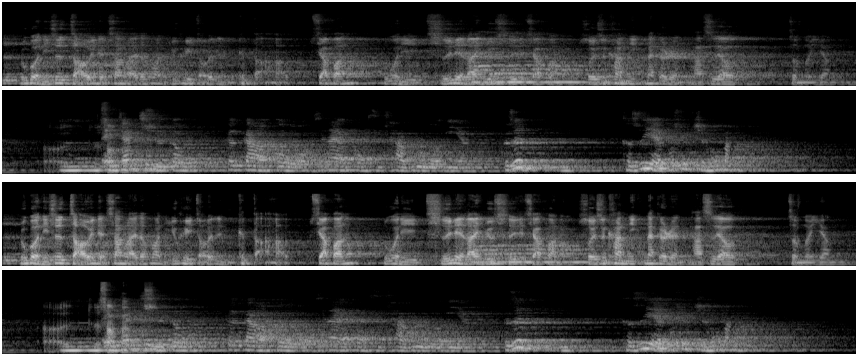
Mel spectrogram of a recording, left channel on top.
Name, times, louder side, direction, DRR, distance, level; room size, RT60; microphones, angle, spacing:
voice 1, 0.2-3.5 3.8-7.4 7.9-8.5 8.9-10.1, right 5 dB, 50° right, 10 dB, 0.3 m, -26 dB
voice 2, 4.7-5.7 9.1-10.5 10.8-13.3 13.6-13.8 14.1-14.2 14.7-15.8, left 1 dB, 60° left, -4 dB, 1.3 m, -25 dB
14.5 x 4.9 x 3.1 m, 2.7 s
head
